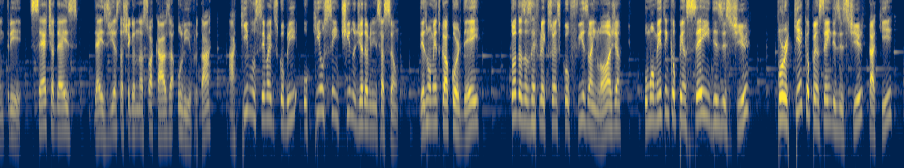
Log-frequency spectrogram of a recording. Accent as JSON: {"language": "Portuguese", "town": "Cananéia", "region": "São Paulo", "country": "Brazil", "said": "Eu sou de Cananéia, litoral sul, tá? é uma ilha"}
